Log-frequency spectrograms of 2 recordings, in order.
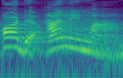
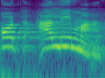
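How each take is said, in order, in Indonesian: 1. Bunyi d dilepas dengan pantulan. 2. Bunyi d ditahan tanpa dilepas. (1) "tetapi dipantulkan qad alima" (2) "bukan qad alima"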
